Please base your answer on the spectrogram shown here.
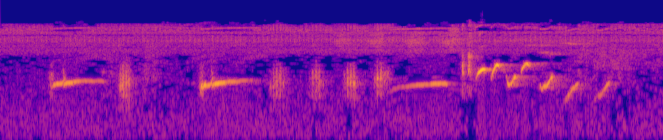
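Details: Wild white-rumped shama singing: short whistled notes repeated about once a second, a drawn-out lower whistle, then a rapid run of rising and falling chirps, against constant high cricket buzz.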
